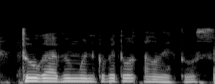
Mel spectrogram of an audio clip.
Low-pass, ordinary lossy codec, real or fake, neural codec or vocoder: 5.4 kHz; none; real; none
